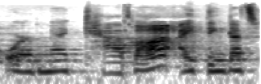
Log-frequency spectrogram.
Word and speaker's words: Meg Cabot: But her name is Meg Cabot or Meg Cabot. I think that's how you pronounce it.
